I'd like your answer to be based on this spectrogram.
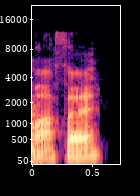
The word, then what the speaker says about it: moce: Mathe. – Nisa Mathe. – Which is spelled M-O-C-E, but the C, I guess, is pronounced more like the kind of a Barcelona sort of thing.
